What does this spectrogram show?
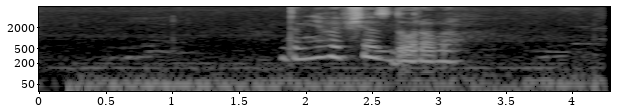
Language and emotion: Russian, sad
